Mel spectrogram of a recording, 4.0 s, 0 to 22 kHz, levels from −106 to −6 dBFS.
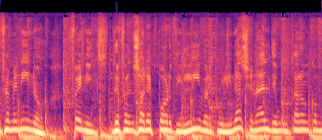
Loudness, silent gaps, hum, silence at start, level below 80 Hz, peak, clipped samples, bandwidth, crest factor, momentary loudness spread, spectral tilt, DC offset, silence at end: -15 LUFS; none; none; 0 s; -26 dBFS; 0 dBFS; under 0.1%; 15.5 kHz; 14 dB; 5 LU; -5 dB/octave; under 0.1%; 0 s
